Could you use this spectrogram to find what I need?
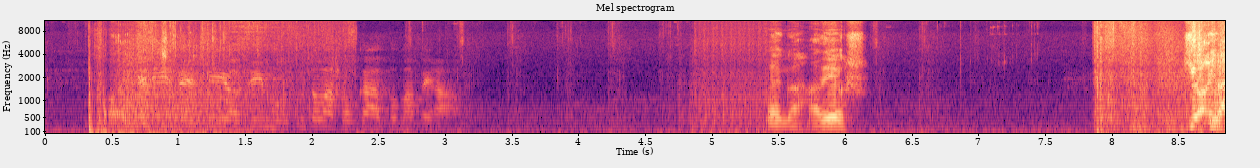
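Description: A rifle fires with a loud bang.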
